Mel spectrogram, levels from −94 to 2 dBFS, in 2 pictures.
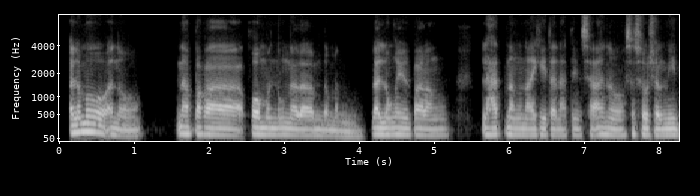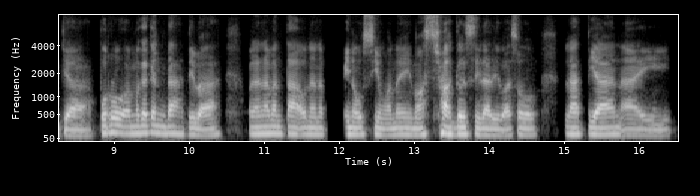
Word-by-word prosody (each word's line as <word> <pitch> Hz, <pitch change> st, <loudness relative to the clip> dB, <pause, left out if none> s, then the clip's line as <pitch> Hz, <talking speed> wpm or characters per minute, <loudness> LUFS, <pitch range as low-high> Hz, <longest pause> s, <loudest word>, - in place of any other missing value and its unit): Alam 140 Hz, +3 st, +3 dB
mo -, -, +4 dB, 0.2 s
ano, 90 Hz, -3 st, -5 dB, 0.5 s
napaka-common 110 Hz, -2 st, 0 dB
nung 105 Hz, 0 st, -3 dB
nararamdaman 95 Hz, -3 st, -2 dB
mo. 75 Hz, -1 st, -7 dB, 0.2 s
Lalo 105 Hz, 0 st, +1 dB
ngayon 105 Hz, -2 st, -3 dB
parang 100 Hz, -1 st, -4 dB, 0.4 s
lahat 105 Hz, +1 st, -3 dB
ng 105 Hz, -1 st, -2 dB
nakikita 100 Hz, 0 st, -3 dB
natin 95 Hz, +1 st, -8 dB
sa 110 Hz, +3 st, -4 dB
ano, 100 Hz, -3 st, -3 dB
sa 110 Hz, -, -7 dB
social 100 Hz, -2 st, -2 dB
media, 95 Hz, -3 st, 0 dB
puro 130 Hz, -2 st, +4 dB
magaganda, 120 Hz, -1 st, +2 dB
di 110 Hz, -1 st, -2 dB
ba? 100 Hz, +1 st, +2 dB, 0.4 s
Wala 115 Hz, 0 st, +1 dB
naman 120 Hz, 0 st, +1 dB
tao 110 Hz, -2 st, +2 dB
na 110 Hz, -, +1 dB
na -, -, -3 dB, 0.3 s
pinost 110 Hz, 0 st, +1 dB
yung 105 Hz, -3 st, +1 dB
ano, 100 Hz, +2 st, -1 dB
eh, 110 Hz, 0 st, 0 dB
mga 105 Hz, +1 st, +1 dB
struggles 115 Hz, -3 st, +5 dB
nila, 105 Hz, -1 st, +3 dB
di 100 Hz, 0 st, 0 dB
ba? 95 Hz, 0 st, +1 dB
So 100 Hz, -1 st, -1 dB, 0.3 s
lahat 110 Hz, 0 st, +2 dB
'yan 110 Hz, 0 st, +4 dB
ay 95 Hz, -1 st, -4 dB
105 Hz, 150 wpm, -23 LUFS, 100-110 Hz, 0.5 s, struggles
